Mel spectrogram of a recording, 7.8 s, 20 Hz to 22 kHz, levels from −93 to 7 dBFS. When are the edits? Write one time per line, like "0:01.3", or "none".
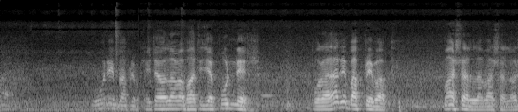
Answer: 0:02.1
